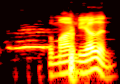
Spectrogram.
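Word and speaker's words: Umanmielen: Uman Mielin.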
